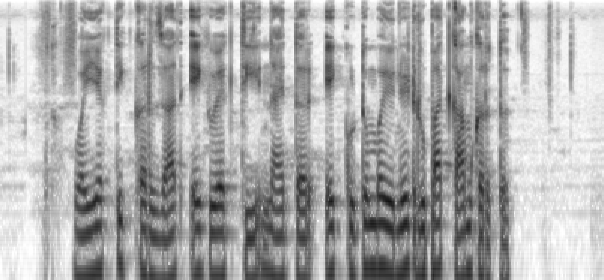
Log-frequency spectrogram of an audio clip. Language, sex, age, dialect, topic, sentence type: Marathi, male, 56-60, Southern Konkan, banking, statement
